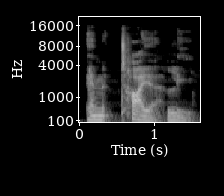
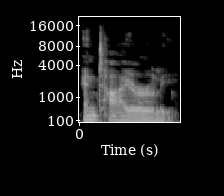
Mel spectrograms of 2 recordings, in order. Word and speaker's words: entirely: So I tire I entirely. Now make sure you don't pronounce the R in entire. It's not entirely. It's entirely.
